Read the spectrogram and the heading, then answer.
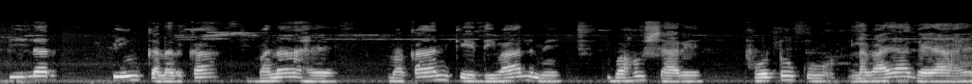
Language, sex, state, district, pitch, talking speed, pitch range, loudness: Hindi, male, Bihar, Saran, 155 Hz, 105 wpm, 140-175 Hz, -16 LUFS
